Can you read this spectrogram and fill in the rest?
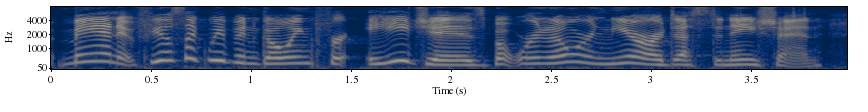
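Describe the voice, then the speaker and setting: A woman reading the lines of an awkward young woman who is driving, in a flat, lower voice. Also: normal speed, dry recording, clean studio sound, heavily acted.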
